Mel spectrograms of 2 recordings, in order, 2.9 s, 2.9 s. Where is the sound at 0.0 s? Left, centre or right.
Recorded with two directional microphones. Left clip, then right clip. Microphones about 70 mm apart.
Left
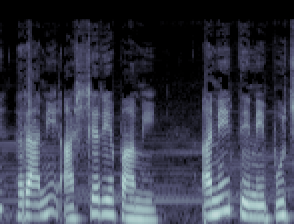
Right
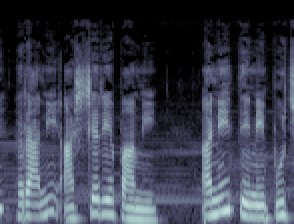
Right.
